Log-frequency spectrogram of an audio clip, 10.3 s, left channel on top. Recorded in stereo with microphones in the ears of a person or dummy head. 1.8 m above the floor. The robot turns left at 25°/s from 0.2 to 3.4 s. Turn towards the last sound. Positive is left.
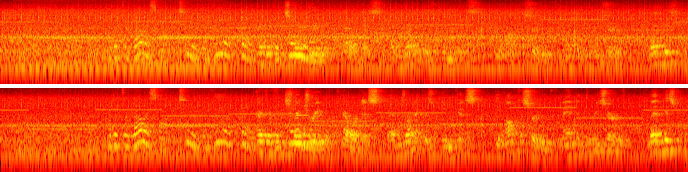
turn(degrees=-45)  # may be behind; listen again after turning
